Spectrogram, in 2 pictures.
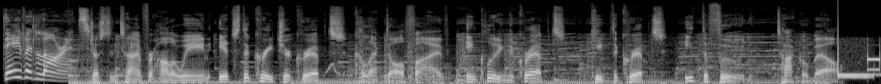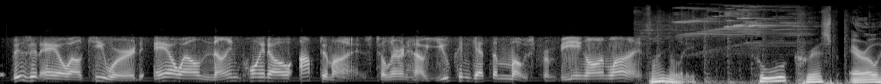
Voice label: vo commercial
